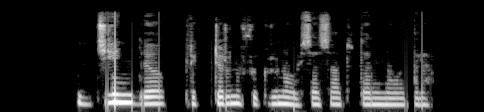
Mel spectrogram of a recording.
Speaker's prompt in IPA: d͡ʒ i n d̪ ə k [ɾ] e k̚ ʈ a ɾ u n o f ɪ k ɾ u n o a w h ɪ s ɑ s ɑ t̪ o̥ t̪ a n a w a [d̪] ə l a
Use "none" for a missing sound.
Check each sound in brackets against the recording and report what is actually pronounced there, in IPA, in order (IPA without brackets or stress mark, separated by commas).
ɾ, t̪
